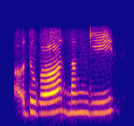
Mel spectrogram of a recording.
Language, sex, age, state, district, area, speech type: Manipuri, female, 18-30, Manipur, Senapati, urban, conversation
